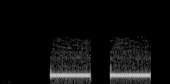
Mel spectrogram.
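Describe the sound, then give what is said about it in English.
A phone's outgoing ringback tone: two short, steady buzzing pulses in quick succession, a clear double ring heard alone with no voices. “It's ringing.”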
